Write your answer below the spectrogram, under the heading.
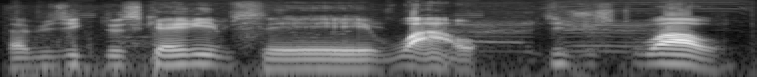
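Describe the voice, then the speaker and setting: A man's voice: fairly low pitch, normal speed. Chatty man with a stuffy cold. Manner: chatty, swearing, jumping to excited yelps. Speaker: gaming YouTuber. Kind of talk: casual gameplay commentary.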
